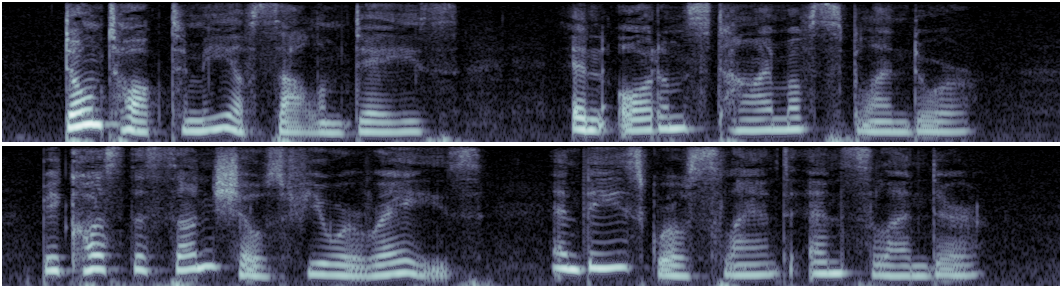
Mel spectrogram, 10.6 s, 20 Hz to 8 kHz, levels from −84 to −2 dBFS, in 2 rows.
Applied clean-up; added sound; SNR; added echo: none; none; none; none.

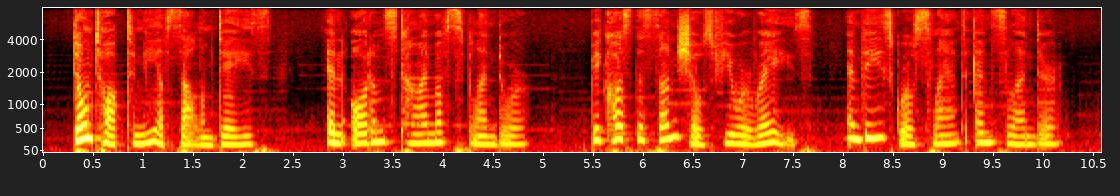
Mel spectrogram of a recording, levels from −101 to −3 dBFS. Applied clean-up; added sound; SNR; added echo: neural separator model SepFormer DNS4.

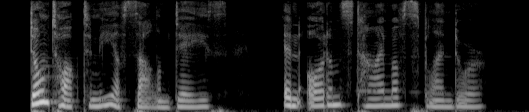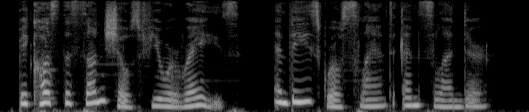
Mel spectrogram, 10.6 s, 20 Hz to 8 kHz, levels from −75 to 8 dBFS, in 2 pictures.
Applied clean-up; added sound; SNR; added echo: neural mask model DeepFilterNet 3.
